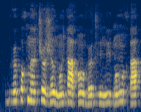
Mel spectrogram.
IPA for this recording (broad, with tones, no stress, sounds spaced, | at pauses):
bʱ ə˞˧˥ p ɔ˧˥ x m ɜː˧˥ t͡ʃ ə˞˥˩ ʒ ɜ˥˩ u̯ n ɔ̃˧˥ i̯ ʔ aː˧˩ h ɔ̃ː˥˩ ɦ ə˞˧˥ dʱ y˧˩ ŋ yː˥˩ ɓ ɔ̃˧˥ ŋ ɔ̃˥˩ x ʔ a˧˥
